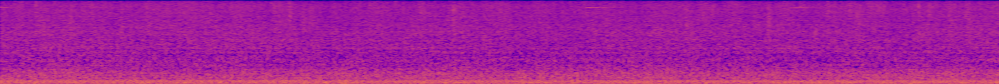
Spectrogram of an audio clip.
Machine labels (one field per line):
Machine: fan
